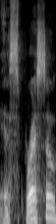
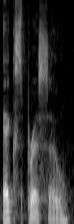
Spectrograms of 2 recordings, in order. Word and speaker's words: espresso: Instead of saying espresso, they say expresso.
